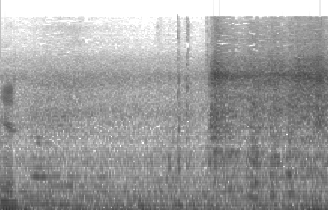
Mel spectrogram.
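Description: A Honda car's engine being started with the push-button: a short crank, then the engine catches and runs with a sudden rise in sound about one and a half seconds in.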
